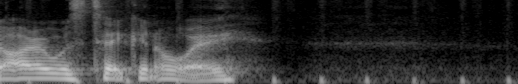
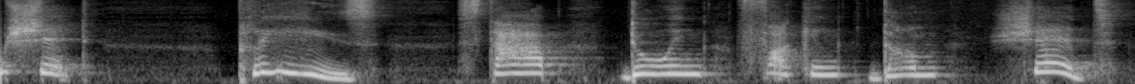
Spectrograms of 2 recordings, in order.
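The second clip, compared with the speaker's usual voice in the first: high, strained, pleading voice, almost cracking; exasperated pleading; 9 semitones higher, slower than usual. Real, not acted. Venting alone about his partner's debts, high, exasperated pleading. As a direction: beg her to stop, voice pushed up high in frustration.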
